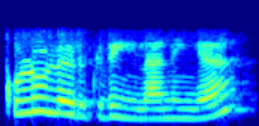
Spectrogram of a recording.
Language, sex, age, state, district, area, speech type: Tamil, female, 30-45, Tamil Nadu, Tirupattur, rural, conversation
